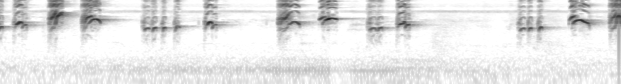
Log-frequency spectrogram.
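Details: Full-repertoire song of the lesser green leafbird (cucak ijo mini), used to coax a reluctant bird: clusters of chattering chirps mixed with sweet downslurred whistles, delivered in uneven bursts.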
